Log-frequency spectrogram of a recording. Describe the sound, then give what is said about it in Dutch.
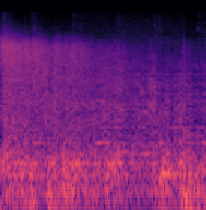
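A powerful gunpowder explosion, set off by lighting gunpowder, as eleven full sacks and one nearly empty sack blow up in the Ardennes. It roars and rumbles continuously for a few seconds, a loud, dense, booming wash of noise with no voices present. “De enorme ontploffing plantte zich als een natuurverschijnsel voort tot diep in de dalen en kloven van de Ardennen.”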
